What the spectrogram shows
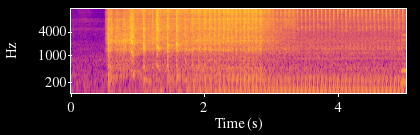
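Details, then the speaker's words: Peugeot Satelis barn-find scooter after immobiliser wiring work, fuel pump priming; catches within a second, few rev blips, then quick even single-cylinder putter; normal start and idle. "that sounds"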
